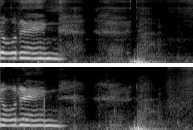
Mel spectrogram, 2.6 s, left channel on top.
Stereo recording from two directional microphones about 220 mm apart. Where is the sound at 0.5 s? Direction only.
50° left (ahead or behind).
